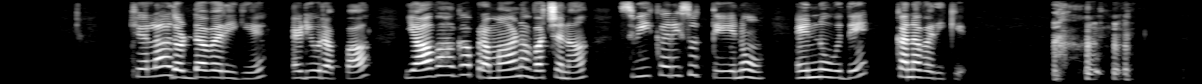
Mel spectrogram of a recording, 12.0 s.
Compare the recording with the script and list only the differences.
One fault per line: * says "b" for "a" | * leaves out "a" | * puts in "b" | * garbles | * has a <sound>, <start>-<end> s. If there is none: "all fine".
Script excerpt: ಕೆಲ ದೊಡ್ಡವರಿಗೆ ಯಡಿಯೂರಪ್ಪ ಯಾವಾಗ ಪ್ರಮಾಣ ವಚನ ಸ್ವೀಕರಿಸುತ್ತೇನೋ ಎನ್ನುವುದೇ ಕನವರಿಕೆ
* has a laugh, 10.5-11.4 s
